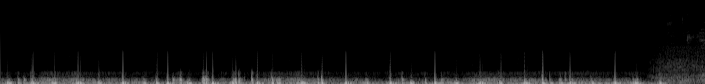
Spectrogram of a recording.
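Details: Female patient with diastolic dysfunction and heart murmur, Littmann stethoscope over aortic and pulmonic areas: heart murmur with fourth heart sound; obvious regurgitation noted.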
